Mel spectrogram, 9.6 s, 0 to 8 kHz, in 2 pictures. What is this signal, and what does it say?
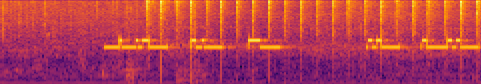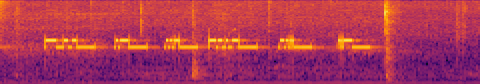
TTY/TDD text telephone tones (45.45 baud Baudot), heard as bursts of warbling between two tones, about 400 Hz shift, 1600 Hz centre, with room echo and kitchen noise. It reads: ACTIVITIES ARE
